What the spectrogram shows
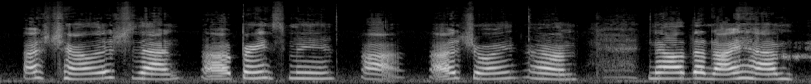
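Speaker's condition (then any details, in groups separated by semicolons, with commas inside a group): ALS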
